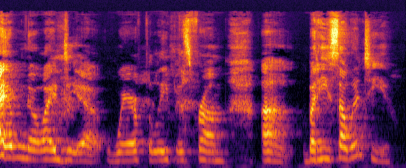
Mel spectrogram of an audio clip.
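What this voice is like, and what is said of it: Usual voice. Nothing is said of it.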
